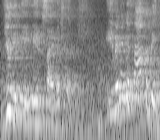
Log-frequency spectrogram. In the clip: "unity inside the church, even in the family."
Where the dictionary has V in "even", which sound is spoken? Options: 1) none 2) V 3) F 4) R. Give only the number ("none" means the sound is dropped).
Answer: 2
